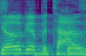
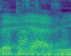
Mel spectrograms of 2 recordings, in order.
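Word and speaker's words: Goga Bitadze: Not to mention, they started, how do you say his name? But Batazzi? Is that Goog? What is it? Goog? – I think it's Goga Batazzi. – Goga Batazzi, yeah.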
